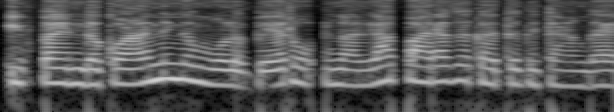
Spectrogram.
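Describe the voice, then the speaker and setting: A woman narrating a children's cartoon story in a steady, even storytelling manner. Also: on the high side, brisk, dry recording, far from the mic.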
